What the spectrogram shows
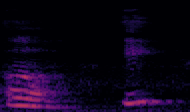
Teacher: जिसके उच्चारण में केवल एक मात्रा का समय लगता है अर्थात मुंह कम खुलता है उसे हम रस्व स्वर कहते हैं बोलकर देखेंगे तो पता लगेगा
